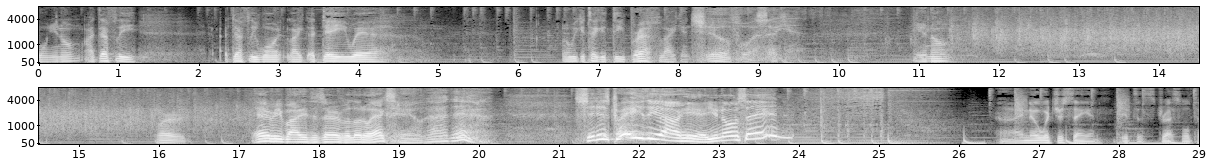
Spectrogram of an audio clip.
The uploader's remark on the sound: Held in front of an audience at the New School.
